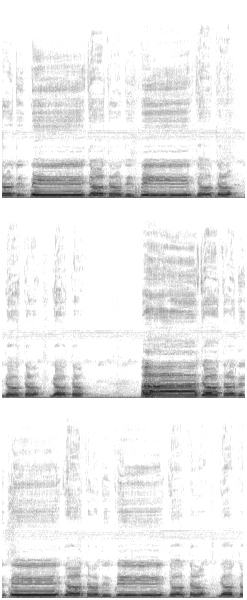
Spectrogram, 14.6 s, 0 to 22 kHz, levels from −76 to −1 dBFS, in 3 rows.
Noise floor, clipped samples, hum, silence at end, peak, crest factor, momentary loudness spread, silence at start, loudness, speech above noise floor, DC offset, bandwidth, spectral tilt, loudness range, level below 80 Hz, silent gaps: -39 dBFS; under 0.1%; none; 0 s; -2 dBFS; 16 dB; 11 LU; 0 s; -18 LUFS; 22 dB; under 0.1%; 17 kHz; -6.5 dB/octave; 6 LU; -40 dBFS; none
